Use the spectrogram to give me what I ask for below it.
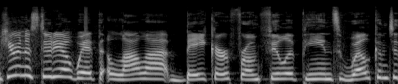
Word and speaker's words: Lala: proudest moment I'm here in the studio with Lala Baker from Philippines welcome to the show and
